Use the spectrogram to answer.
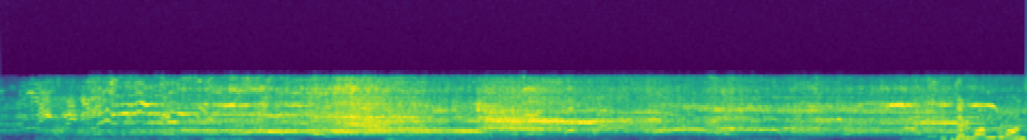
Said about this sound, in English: Oh my gosh, it was so loud. And you just have to listen to the screams.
